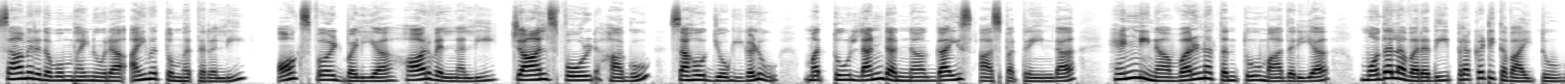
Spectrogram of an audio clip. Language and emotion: Kannada, neutral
